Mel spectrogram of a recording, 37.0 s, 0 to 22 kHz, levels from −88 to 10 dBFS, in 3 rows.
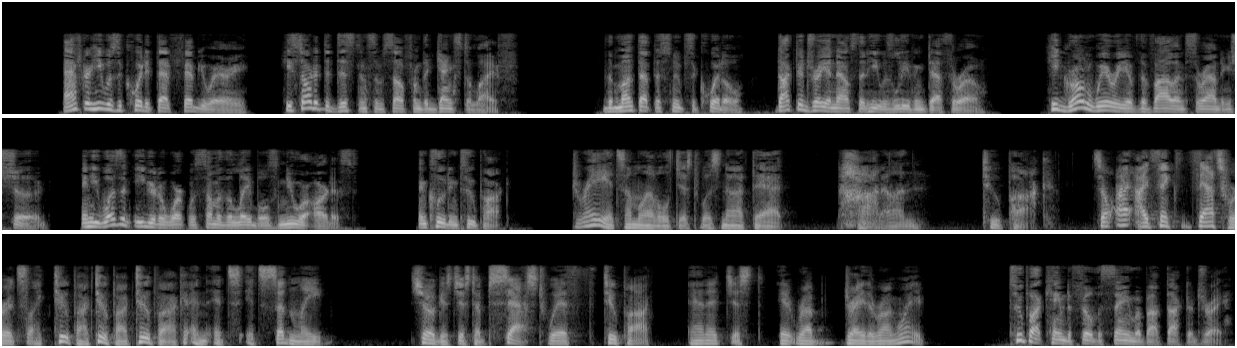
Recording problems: high frequencies cut off; noticeable; nothing above 6.5 kHz
garbled, watery; slightly

